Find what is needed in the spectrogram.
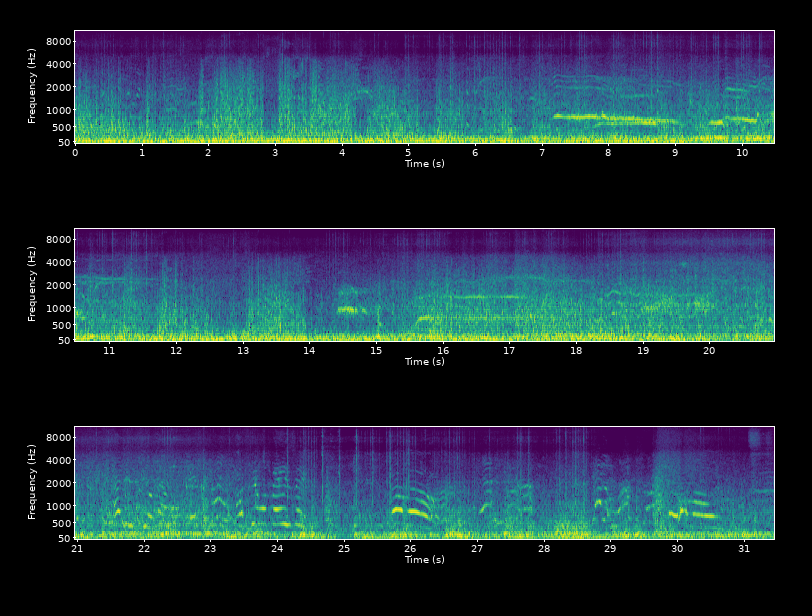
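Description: Steel roller coaster train running through its course, heard from the front row: a steady rush of wind and a low rumble of the wheels on the track. Riders scream and yell in short rising and falling cries at several points.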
